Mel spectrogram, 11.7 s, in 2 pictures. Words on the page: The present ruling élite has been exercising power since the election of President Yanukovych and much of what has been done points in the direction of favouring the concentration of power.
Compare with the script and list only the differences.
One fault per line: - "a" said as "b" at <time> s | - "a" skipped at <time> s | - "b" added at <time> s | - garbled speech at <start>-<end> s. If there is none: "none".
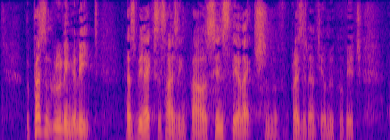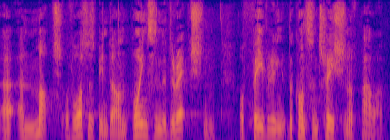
none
